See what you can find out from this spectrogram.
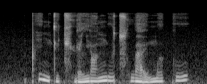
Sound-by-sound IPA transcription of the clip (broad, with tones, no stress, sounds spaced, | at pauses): pʰ i˥˩ ŋ t̪ y˩ t͡ɕʰ ɥ ɛ˩ l j ɑ˧˥ ŋ u˧˥ t͡sʰ w a̰˨˩ ɪ̯ m ɤ˧˥ k u˧˥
